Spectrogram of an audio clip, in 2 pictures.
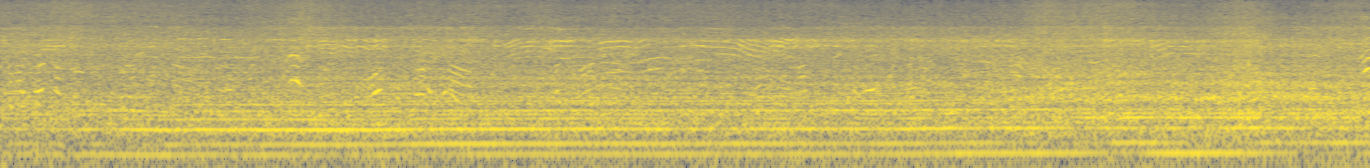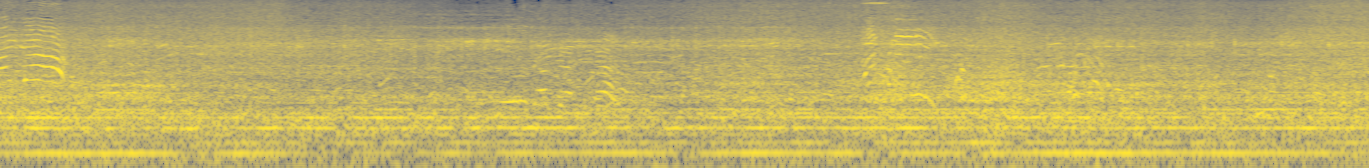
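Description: Water jets from a flyboard roar and splash onto the sea.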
